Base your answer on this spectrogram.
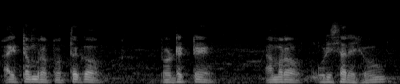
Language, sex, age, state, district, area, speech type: Odia, male, 45-60, Odisha, Ganjam, urban, spontaneous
